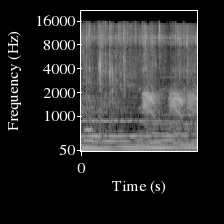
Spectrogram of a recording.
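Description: A crow cawing in a quick run of short caws, about two a second, starting about a second in, over background music with sustained chords.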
